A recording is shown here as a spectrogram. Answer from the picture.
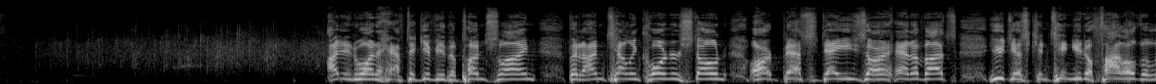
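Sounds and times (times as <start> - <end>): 
people clapping: 0.0 - 6.5
speech: 3.3 - 11.5.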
